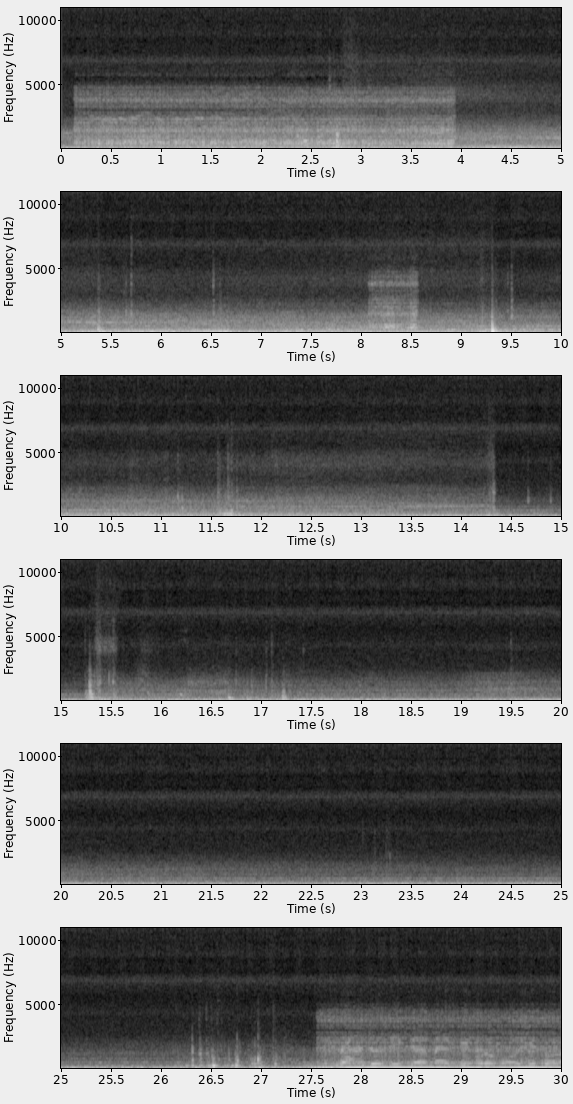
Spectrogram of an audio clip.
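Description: Car engine idling, heard from inside the cabin as a steady low hum. There is a sharp click about nine seconds in, and the engine grows louder near the end as the car pulls forward.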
